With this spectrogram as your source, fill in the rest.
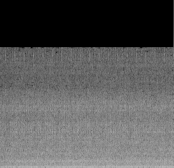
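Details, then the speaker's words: Daihatsu Terios at idle with the AC on, after a repair: steady even idle with a low hum and a strong rushing fan whoosh. The fan now runs normally. "kipasnya Mar setelah kita ganti di ini mestinya normalnya kayak gini jadi Sisi begitu AC on dinamo exstrapan ikut muter juga"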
